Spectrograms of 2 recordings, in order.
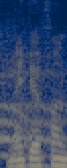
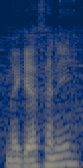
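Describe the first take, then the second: First: The word ends with a plain 'phone' sound. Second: The word ends with a 'phony' sound.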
